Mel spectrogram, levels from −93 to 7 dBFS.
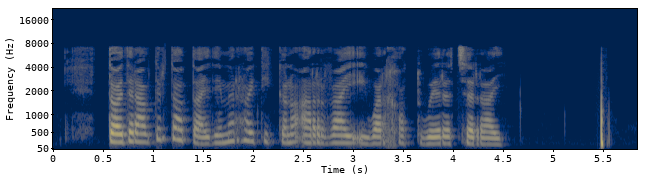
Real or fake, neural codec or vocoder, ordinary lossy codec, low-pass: real; none; AAC, 48 kbps; 7.2 kHz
